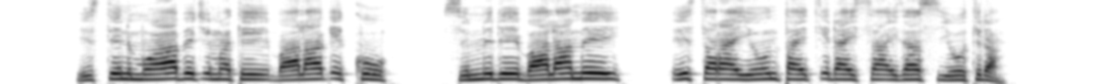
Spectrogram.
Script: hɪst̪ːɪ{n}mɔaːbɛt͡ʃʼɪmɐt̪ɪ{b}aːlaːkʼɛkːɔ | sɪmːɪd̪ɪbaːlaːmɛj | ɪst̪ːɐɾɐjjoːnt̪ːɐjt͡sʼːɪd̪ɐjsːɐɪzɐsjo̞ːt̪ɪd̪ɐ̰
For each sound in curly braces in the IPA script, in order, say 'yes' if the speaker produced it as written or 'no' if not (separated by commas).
yes, yes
